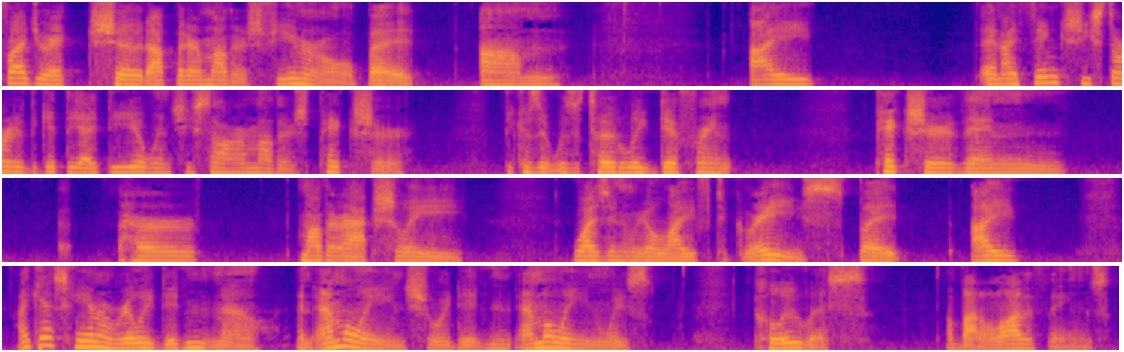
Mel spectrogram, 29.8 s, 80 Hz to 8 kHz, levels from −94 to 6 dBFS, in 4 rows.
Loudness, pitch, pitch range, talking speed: -18 LUFS, 150 Hz, 125-170 Hz, 125 wpm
